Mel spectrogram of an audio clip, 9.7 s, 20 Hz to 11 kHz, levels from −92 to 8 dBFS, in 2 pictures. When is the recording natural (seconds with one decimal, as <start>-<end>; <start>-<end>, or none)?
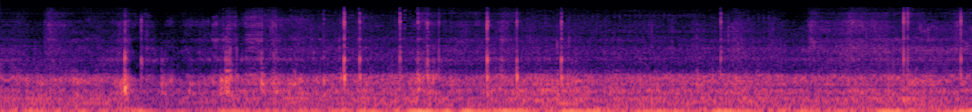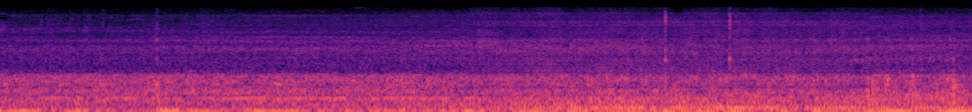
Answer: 1.1-2.1; 2.6-3.9; 4.9-7.2; 9.2-9.7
